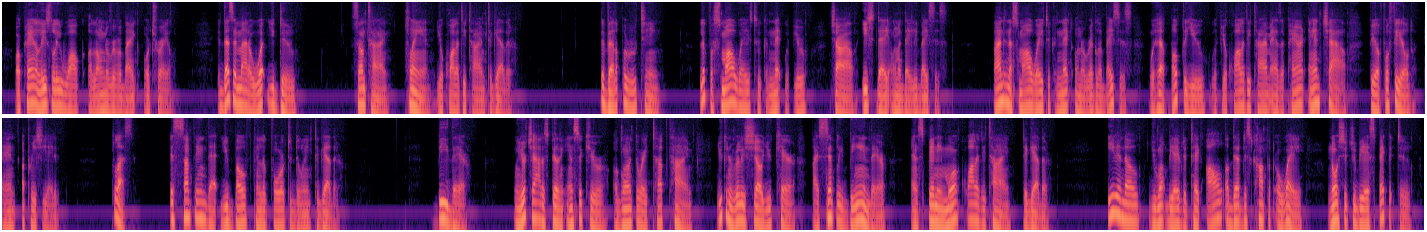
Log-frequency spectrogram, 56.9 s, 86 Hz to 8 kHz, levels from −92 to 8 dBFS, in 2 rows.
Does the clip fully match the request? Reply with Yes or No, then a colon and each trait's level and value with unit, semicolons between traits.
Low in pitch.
Yes: very low, 90 Hz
